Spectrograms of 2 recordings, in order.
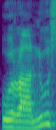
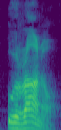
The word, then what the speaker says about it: Urano: us out of it notice it's not iran news so it's simply iran oh and when it came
